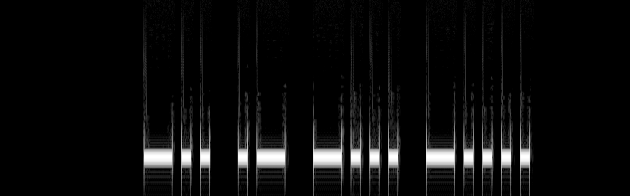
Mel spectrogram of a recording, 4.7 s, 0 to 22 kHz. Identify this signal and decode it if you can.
Morse code, heard as a keyed tone, about 17 wpm, 700 Hz. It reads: DAB6
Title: All Cut Numbers - 4-Digit 17wpm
